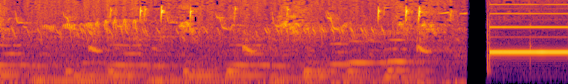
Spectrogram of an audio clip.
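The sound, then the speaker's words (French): Birds chirp busily in a dense chorus of short, repeated tweets over a low, steady musical drone, then a sudden loud electronic beep with harmonics cuts in near the end. “Surtout les oiseaux que l'on entend discuter à longueur de journée.”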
